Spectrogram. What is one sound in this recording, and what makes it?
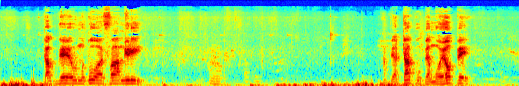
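A man's voice sings out loudly nearby, in short bursts.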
